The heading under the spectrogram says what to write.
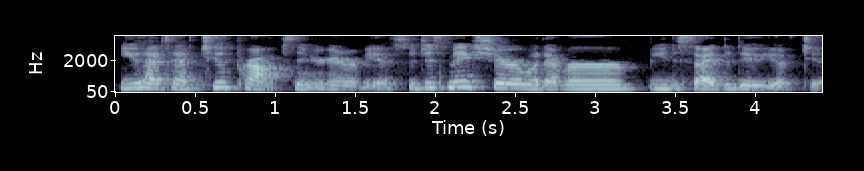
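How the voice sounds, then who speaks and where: A very clean recording against a silent background, with ordinary pitch variation. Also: woman. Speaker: online English teacher and coach. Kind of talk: tutorial. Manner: casual with frequent fillers.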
